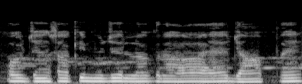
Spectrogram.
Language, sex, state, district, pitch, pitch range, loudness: Hindi, male, Madhya Pradesh, Bhopal, 140 Hz, 135-145 Hz, -14 LUFS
